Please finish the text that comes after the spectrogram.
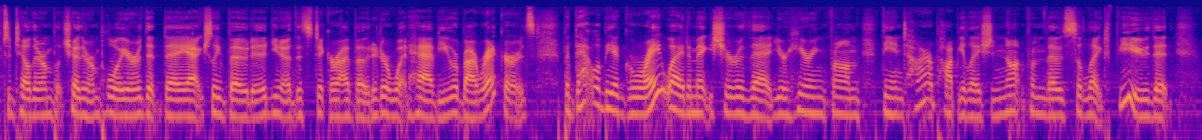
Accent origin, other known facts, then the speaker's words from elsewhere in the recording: Mobile, Alabama, United States; I'm originally from Mobile, Alabama, which is the home of Mardi Gras.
